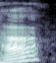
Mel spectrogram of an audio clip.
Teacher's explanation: यह निरनासिक सघोष व्यंजन है। यह महाप्राण तथा उष्म व्यंजन है। यह कंठ व्यंजन है।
